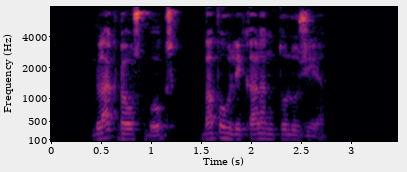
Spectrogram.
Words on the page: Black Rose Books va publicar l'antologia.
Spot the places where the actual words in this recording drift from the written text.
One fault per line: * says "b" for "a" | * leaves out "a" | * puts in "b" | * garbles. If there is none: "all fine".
all fine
